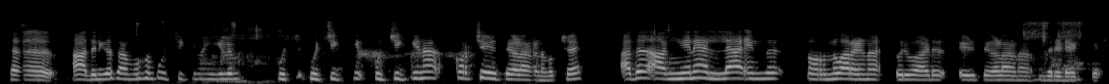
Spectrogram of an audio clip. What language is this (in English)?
Malayalam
